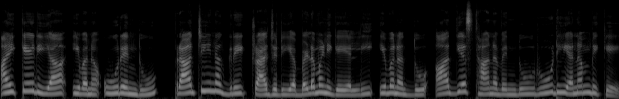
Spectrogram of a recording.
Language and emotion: Kannada, neutral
